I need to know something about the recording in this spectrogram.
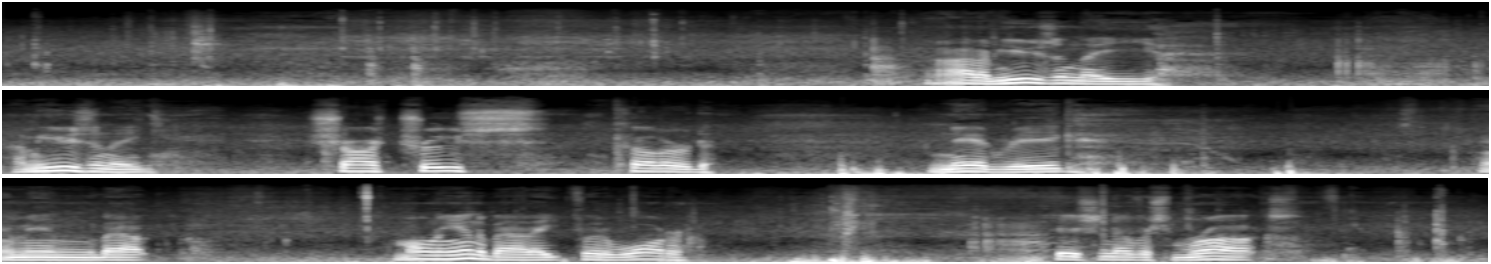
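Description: A fishing reel whirs softly as its handle is turned.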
